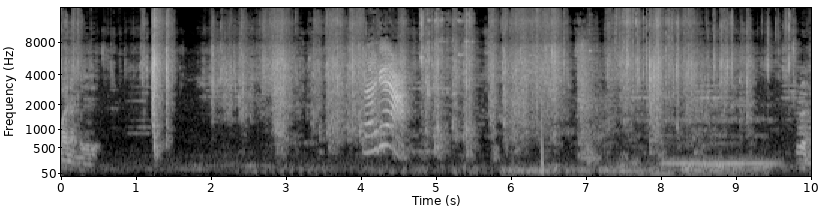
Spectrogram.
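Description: Plastic packets and a plastic carrier bag rustling and crinkling as fishing tackle is handled and unpacked, with voices in the room.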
